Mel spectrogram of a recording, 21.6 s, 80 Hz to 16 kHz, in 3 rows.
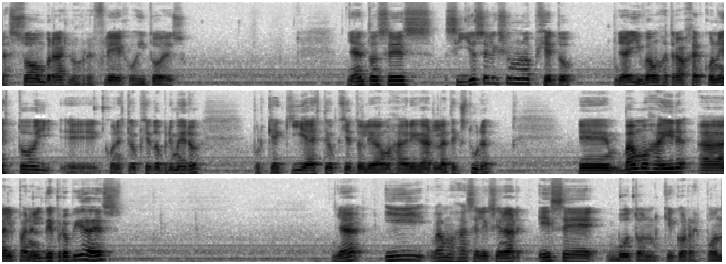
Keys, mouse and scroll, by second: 4.6 click, 8.1 click, 20.6 click.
